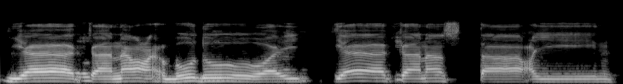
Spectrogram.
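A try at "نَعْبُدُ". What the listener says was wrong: আপনারও দু টান হয়ে গেছে, না বুদু।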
